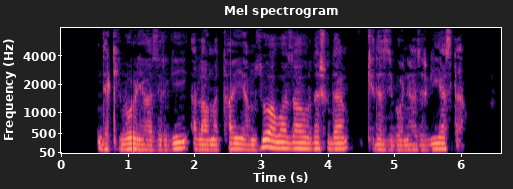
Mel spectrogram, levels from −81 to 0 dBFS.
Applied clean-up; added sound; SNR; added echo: none; none; none; none.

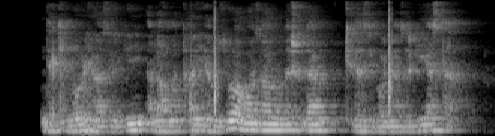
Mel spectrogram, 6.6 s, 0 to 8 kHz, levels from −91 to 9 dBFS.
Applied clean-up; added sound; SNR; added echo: none; Clapping; 9 dB; reverberation time 0.8 s.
